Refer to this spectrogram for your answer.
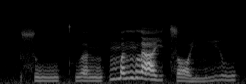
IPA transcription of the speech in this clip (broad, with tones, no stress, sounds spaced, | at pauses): s uː˨˧ kʷʰ ɐ˧ ŋ | m ɐ˥ ŋ l aː˧ j t͡s ɔː˨˩ j m iː˧ w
